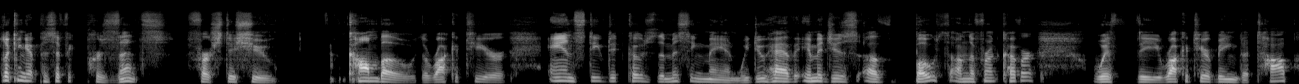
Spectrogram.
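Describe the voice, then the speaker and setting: A man's voice: medium pitch, expressive, a little slow, a bit bright, no room sound. Rambling man retelling a comic plot. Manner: rambling, with frequent filler words and self-corrections. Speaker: comic book reviewer.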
